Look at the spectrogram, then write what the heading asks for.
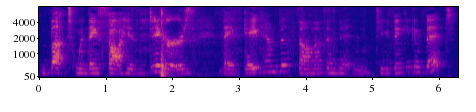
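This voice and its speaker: Woman storybook reader, expressive and conversational, unrushed pace, echoey room with faint noise. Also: medium pitch, a little slow. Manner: expressive, asks the listening child questions. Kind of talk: children's picture-book read-aloud with chatty asides. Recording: roomy, distant microphone, background noise.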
